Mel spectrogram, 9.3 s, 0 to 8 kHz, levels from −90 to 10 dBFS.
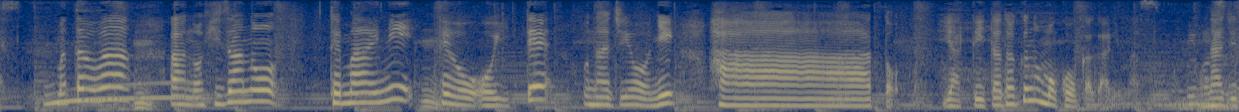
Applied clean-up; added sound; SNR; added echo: none; none; none; none.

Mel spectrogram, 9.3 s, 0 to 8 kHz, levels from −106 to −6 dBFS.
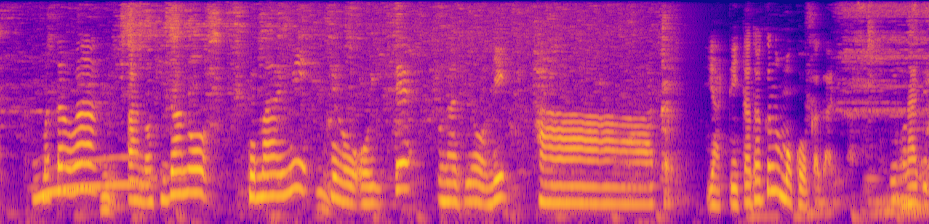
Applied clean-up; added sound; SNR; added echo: classical method log-MMSE.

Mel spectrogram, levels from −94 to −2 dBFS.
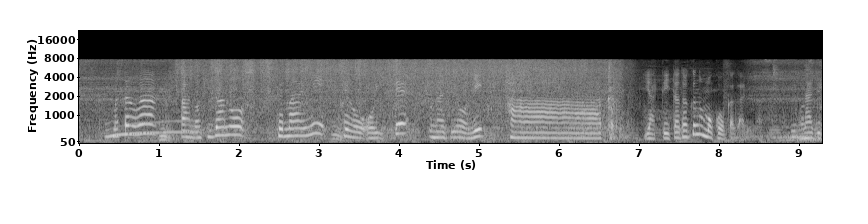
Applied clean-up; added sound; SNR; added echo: none; Bathtub (filling or washing); 7 dB; none.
